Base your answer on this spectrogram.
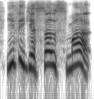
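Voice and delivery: amused teasing. Real, not acted. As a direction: tease them slowly in a high, amused voice. Teasing a commenter after a laugh.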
